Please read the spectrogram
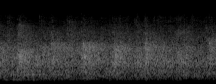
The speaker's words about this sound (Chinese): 好棒，他们真是好样的，是吧？你们要拍手就拍大声一点，对吧？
